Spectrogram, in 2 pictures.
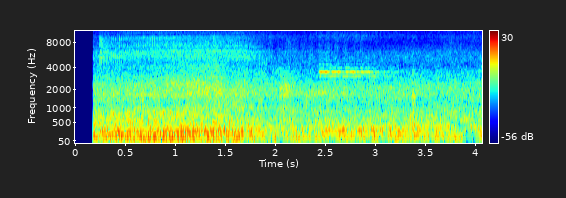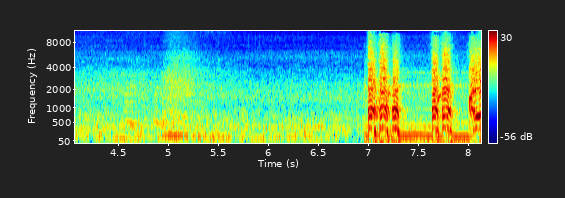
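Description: Road traffic: a steady hum of engines and passing vehicles, with a short high horn toot about two and a half seconds in. Near the end a loud voice cuts in suddenly over music.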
